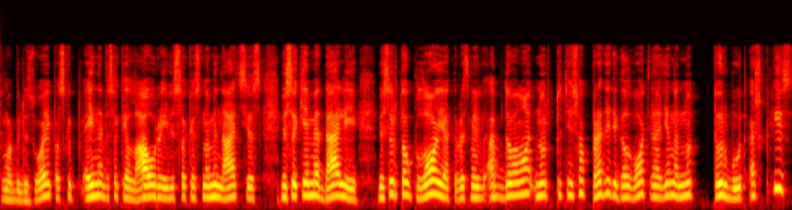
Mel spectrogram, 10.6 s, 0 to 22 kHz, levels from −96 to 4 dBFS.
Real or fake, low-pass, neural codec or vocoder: fake; 9.9 kHz; vocoder, 44.1 kHz, 128 mel bands, Pupu-Vocoder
